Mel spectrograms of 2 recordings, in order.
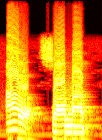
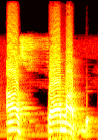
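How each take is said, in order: First: The l is pronounced before the s sound. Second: The l merges into a doubled s sound. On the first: The speaker calls it wrong. "membacanya bukan" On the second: The speaker calls it right. "yang betul adalah as-somad"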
